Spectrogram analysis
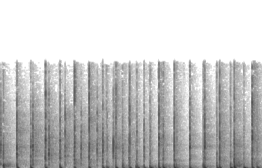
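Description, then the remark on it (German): A fast, steady series of sharp, loud slaps, roughly ten per second, each a crisp smack of skin on skin as people slap each other in the face, continuing without pause and with no voices over them. “Schlagt ihr euch gegenseitig oder was macht ihr gerade?”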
